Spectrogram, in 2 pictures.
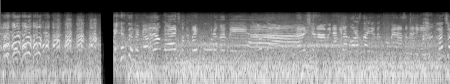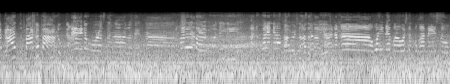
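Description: Several women talking over one another and laughing inside a moving car, over the car's steady low road and engine rumble. The audio drops out completely for a moment about two seconds in.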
